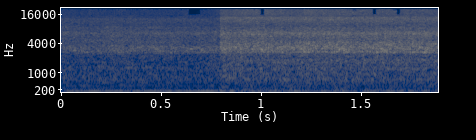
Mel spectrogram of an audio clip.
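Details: Stock 1979 Ford Thunderbird, 302 5-liter V8, about 40,000 miles, idling: steady, even low rumble with no knocks, misses or whine; smooth, healthy normal idle.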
